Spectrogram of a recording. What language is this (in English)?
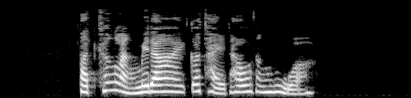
Thai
